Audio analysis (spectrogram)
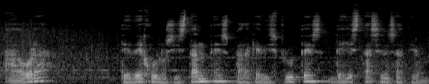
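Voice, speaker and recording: A man with a fairly low voice leads a guided meditation. He speaks in a calm, soothing manner, leaving pauses between slow phrases. Soft sea waves wash faintly behind his voice. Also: a little hiss or hum. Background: sea waves, water ambience.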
